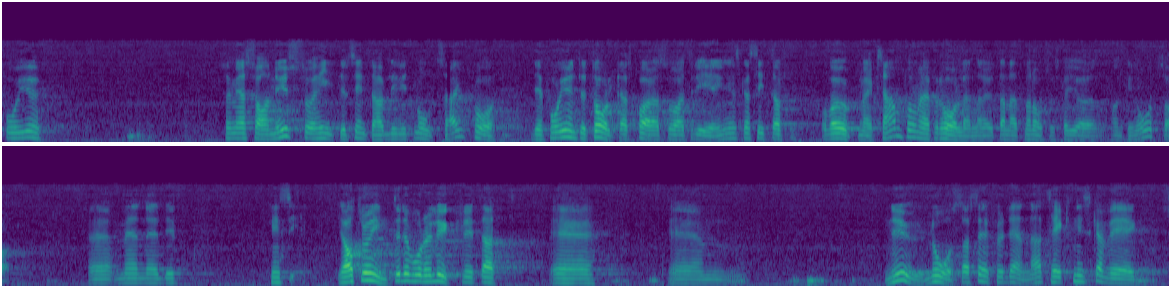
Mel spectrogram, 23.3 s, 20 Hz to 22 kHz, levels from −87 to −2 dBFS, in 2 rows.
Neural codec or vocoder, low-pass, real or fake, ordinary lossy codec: codec, 44.1 kHz, 7.8 kbps, DAC; 7.2 kHz; fake; none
